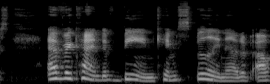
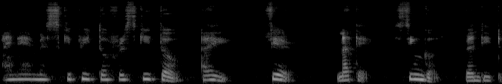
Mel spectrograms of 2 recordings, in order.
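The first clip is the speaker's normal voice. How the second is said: tiny, very soft, hushed, barely-there murmur; 9 dB quieter than usual. Narrator reads a sword fighter introducing himself to a bandito, in a very soft voice. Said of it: "in a muy, muy, muy soft voice".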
